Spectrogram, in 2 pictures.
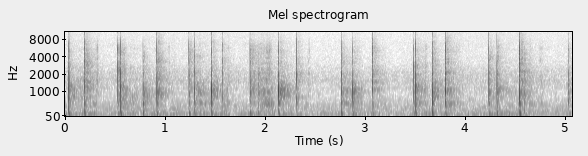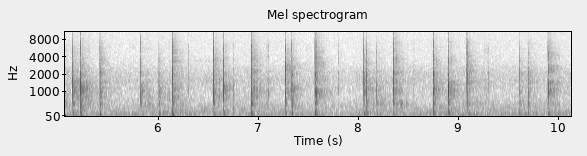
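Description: Long acrylic nails tap and scratch the top of a small, hollow orange ALIVE cardboard perfume box lying on a dark cloth. Around forty quick, dry taps ring out as short, bright clicks centred near 1 kHz, with soft scratching between them. Each tap dies away almost instantly.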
